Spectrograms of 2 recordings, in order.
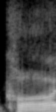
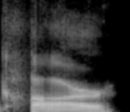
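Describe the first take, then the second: First: The final R is dropped after the vowel. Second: The final R is clearly pronounced after the vowel. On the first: This is the traditional New York way of speaking. "What's being lost is the final R" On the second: This is how younger New Yorkers now speak. "that's now becoming car and bar"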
